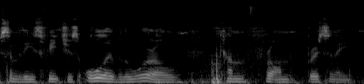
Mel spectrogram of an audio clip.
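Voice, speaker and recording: Speaking in a southwest English accent, a man has a medium pitch and fairly even intonation. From southwest England, Devon. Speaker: tour guide. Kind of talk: casual talk to camera. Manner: halting, many fillers.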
